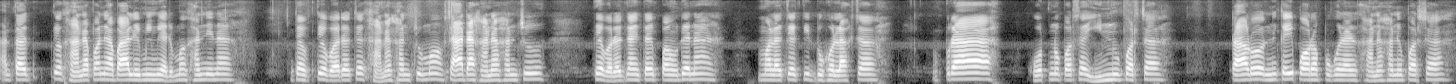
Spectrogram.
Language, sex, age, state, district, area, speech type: Nepali, female, 60+, West Bengal, Darjeeling, rural, spontaneous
